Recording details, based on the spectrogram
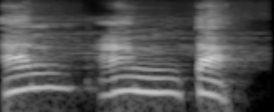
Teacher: dia tetap ada gunanya walau tidak ditahan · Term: naqis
